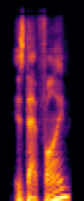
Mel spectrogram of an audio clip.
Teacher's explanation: if the tone rises at the end on fine, it means you are actually questioning whether the situation is acceptable or appropriate.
